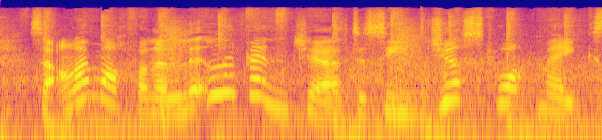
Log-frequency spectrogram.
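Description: Over clear background music, a woman speaks at a moderate pace in a dry sound with no echo. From Birmingham, England. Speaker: TV presenter. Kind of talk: travel documentary narration. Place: garden.

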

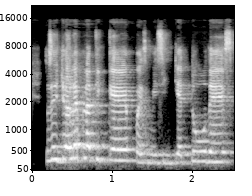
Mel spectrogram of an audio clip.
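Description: A woman talks at a moderate pace, with audible room echo around her voice. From Mexico, Tabasco. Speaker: physicist and high school teacher; high school teacher. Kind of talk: interview. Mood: warm, reflective. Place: home room. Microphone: video call.

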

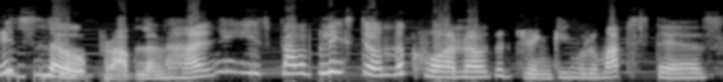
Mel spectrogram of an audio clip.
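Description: A woman speaks at a moderate pace in a high pitch with very wide pitch swings. Faint music plays in the background. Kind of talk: voice acting of game dialogue. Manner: warm, folksy, calls people hon.

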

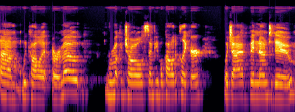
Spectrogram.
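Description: A woman in a Southern US accent, with monotone, flat intonation. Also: medium pitch for a woman, moderate pace. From western North Carolina foothills. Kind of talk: casual talk to camera. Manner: hesitant, many fillers.

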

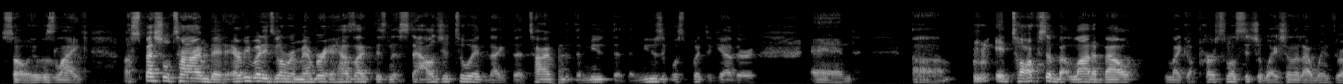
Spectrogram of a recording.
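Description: Speaking with an American accent at a fairly quick pace, a man has a medium pitch, ordinary pitch variation and a bright, sharp tone against a quiet background. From Northern California (Fairfield). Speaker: hip hop artist. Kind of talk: casual interview. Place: home room. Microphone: video call.

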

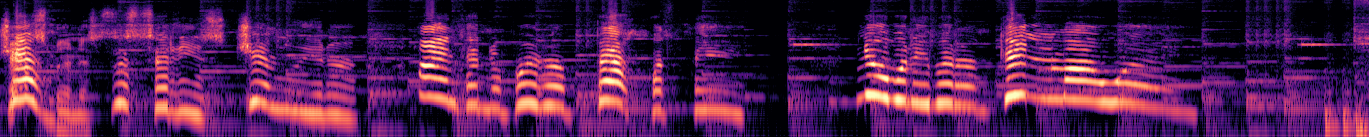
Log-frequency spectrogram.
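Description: Clear music plays in the background behind a squeaky, put-on character voice at a moderate pace. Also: man, extremely high pitch for a man.

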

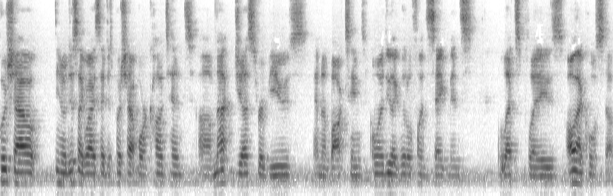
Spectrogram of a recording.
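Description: With hardly any pauses, a man speaks at a moderate pace. His medium-pitched voice keeps fairly even intonation. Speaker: YouTube app reviewer. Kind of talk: casual talk to camera. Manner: monotone.

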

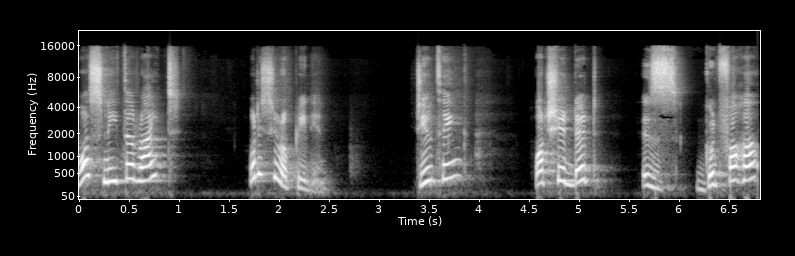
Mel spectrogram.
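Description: Against a quiet background, a woman talks at a fairly slow pace. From India, Kerala. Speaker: school English teacher. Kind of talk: televised classroom lesson. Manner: slow, clear teaching style with frequent questions to students. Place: studio. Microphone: lapel.

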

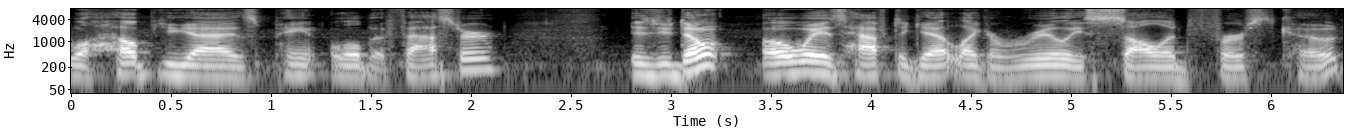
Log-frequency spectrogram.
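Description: A man speaks at a moderate pace in a medium-pitched voice. His loudness swings widely. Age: 20s. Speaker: miniature painting stream host. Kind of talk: live painting tutorial stream. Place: studio.

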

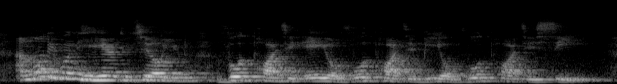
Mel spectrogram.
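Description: A man at a fairly slow pace with hardly any pauses, in audible room echo. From Nigeria. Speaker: YouTuber. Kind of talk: direct-to-camera appeal. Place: home room.

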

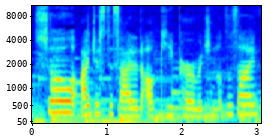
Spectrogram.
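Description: A woman at a moderate pace, music playing in the background. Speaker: digital artist, YouTuber. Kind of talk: casual talk to camera.

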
